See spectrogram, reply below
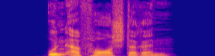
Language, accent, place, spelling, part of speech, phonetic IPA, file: German, Germany, Berlin, unerforschteren, adjective, [ˈʊnʔɛɐ̯ˌfɔʁʃtəʁən], De-unerforschteren.ogg
- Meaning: inflection of unerforscht: 1. strong genitive masculine/neuter singular comparative degree 2. weak/mixed genitive/dative all-gender singular comparative degree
